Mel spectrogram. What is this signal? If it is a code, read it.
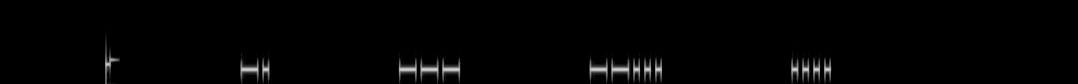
Morse code, heard as a keyed tone, about 22 wpm, spaced as for 6 wpm, 700 Hz. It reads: NO7H
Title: USA Call Signs - 4 Characters - 8x Character Spacing - 22wpm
